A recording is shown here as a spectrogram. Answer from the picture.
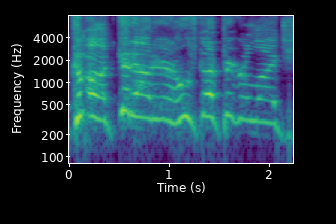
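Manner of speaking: hammed-up bodybuilding emcee; mock host shout. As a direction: bellow it like a cheesy contest host. Mocking a shouting contest host.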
